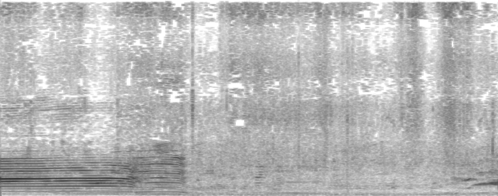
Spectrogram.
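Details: At Plaosan cattle market in Magetan, a feeder bull or cow gives one long, loud, richly harmonic moo lasting almost two seconds, which ends abruptly. Quieter lowing and people talking continue afterwards.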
